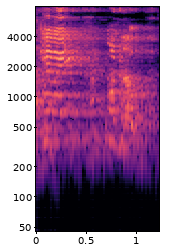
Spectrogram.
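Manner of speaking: high sarcastic cheer with a laugh; mock delight. Driver stuck in Wilkes-Barre, sarcastic cheer.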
